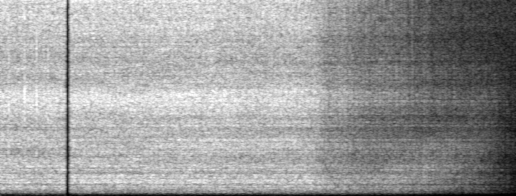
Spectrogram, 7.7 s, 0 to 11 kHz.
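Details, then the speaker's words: Svea 123 backpacking stove, warmed up with precise flame control: even steady burner roar easing off smoothly as it is turned down; healthy clean-running stove. "I mean, the flame control is beautiful. It's a great running little stove."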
